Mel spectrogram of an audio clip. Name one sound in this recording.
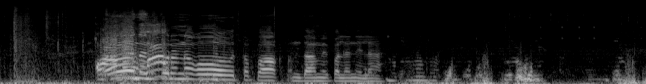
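A young man exclaims excitedly close to a microphone.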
